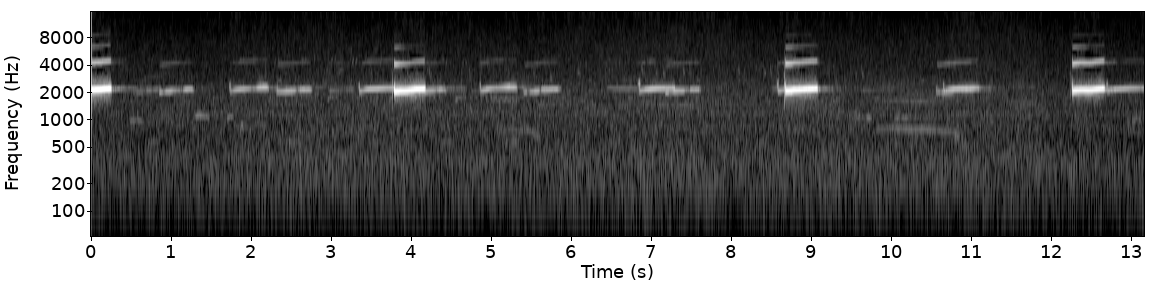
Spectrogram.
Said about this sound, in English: The wistful voice of Golden Plover is my own favourite. Their single alarm note is well known to hill walkers.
